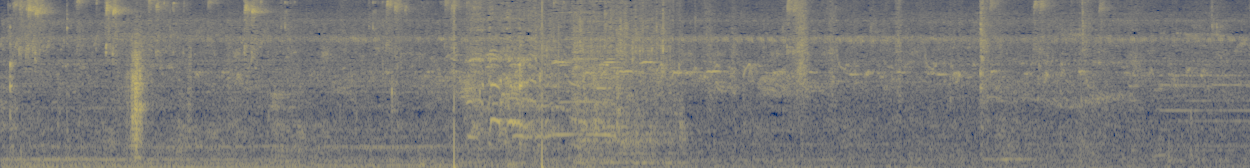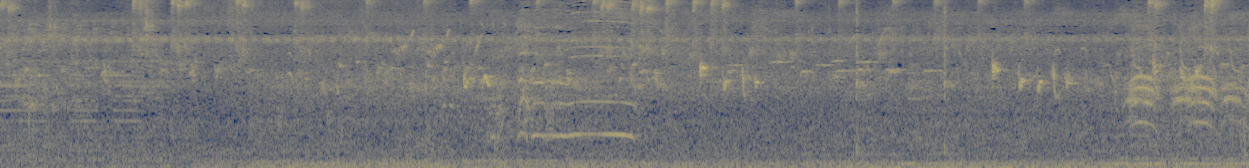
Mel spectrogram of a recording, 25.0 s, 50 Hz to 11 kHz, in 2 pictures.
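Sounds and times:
low rumble: 0.0s - 7.5s
birds chirping: 0.0s - 24.9s
insect drone: 0.0s - 24.9s
rooster crowing: 4.6s - 6.9s, 17.4s - 19.0s.

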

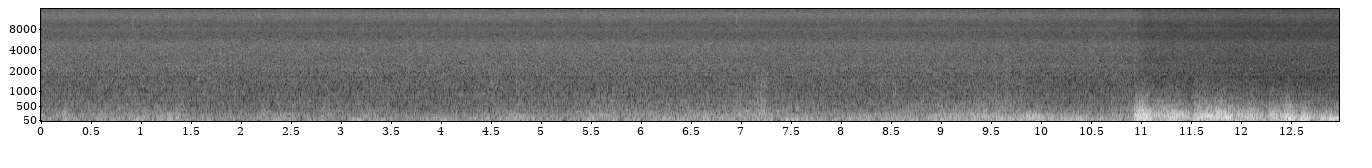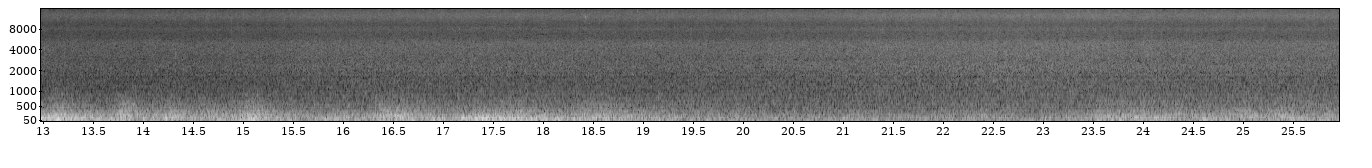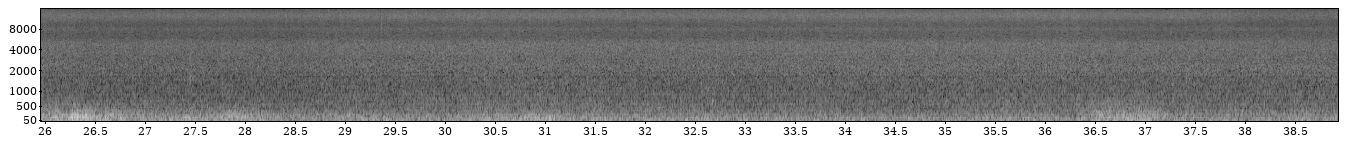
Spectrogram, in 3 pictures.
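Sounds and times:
rain hissing: 0.0s - 38.9s
thunder rumbling: 4.5s - 19.9s, 23.4s - 29.4s, 36.3s - 38.9s.

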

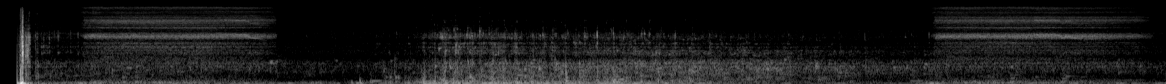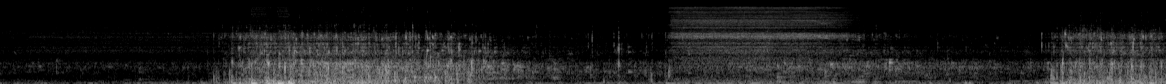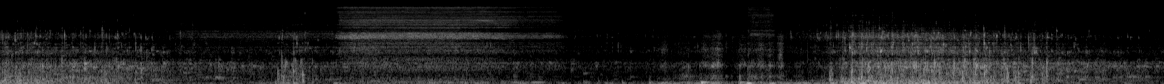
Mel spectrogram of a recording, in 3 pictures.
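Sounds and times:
diver inhaling through regulator: 0.8s - 2.8s, 9.2s - 13.8s, 18.3s - 20.4s, 25.1s - 29.0s
exhaust bubbles: 13.8s - 17.2s.

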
